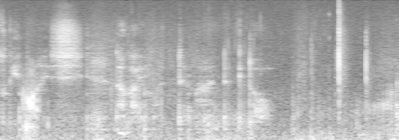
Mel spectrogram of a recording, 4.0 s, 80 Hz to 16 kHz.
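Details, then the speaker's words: Woman during a 7-day fast: soft, irregular gurgles and squelching bursts over a low rumble, recorded close to the abdomen. Ordinary bowel sounds from gut movement. ""วันนี้จะมีเสียงPop-chapo""ในท้องของฉันเขย่า♪เขย่า♪""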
